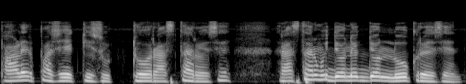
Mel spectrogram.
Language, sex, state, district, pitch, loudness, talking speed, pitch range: Bengali, male, Assam, Hailakandi, 165 Hz, -16 LUFS, 155 wpm, 150-185 Hz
